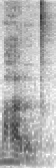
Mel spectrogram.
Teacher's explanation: जर ह्यात आता 1 युनिट कन्सिडर करायचं झालं, र म्हणायला जर एक युनिट लागत असेल, ओके. तर भा म्हणायला तर 2 युनिट लागतात. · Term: मात्रा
